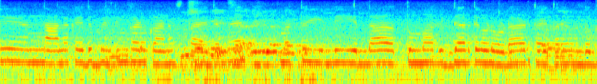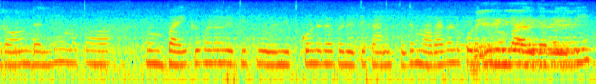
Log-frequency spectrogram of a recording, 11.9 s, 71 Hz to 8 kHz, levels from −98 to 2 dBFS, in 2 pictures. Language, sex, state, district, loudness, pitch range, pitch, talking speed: Kannada, female, Karnataka, Dharwad, -22 LUFS, 225-240 Hz, 235 Hz, 140 wpm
